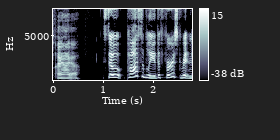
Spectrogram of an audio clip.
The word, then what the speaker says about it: Aeaea: Well, it's actually Aiaia is how it's pronounced. Aiaia.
